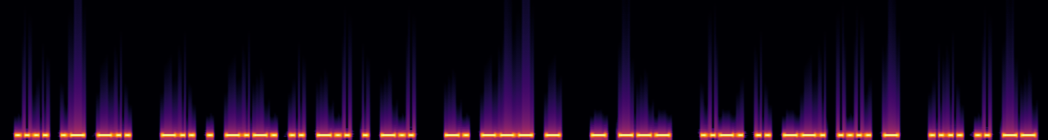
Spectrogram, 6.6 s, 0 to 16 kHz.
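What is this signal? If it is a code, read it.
Morse code, heard as a keyed tone, about 42 wpm, 600 Hz. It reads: HAD DECIDED NOT TO FIGHT HIM
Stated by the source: Morse code sending of an English novel at 42 wpm.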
